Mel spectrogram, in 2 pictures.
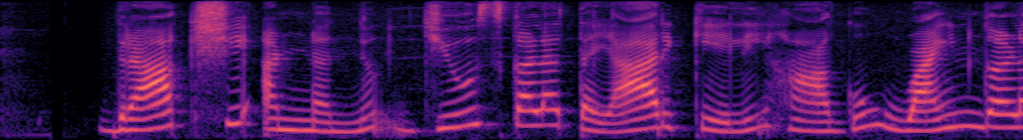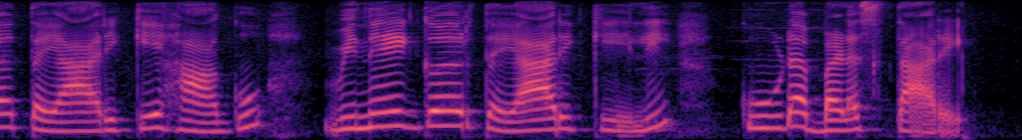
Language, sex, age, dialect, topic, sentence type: Kannada, female, 18-24, Mysore Kannada, agriculture, statement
